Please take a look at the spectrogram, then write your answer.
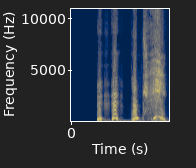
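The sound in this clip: A human voice acts out a hamster sneezing after a blade of grass tickles its nostril. A few rising, gasping intakes build up to a loud, breathy sneeze burst.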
